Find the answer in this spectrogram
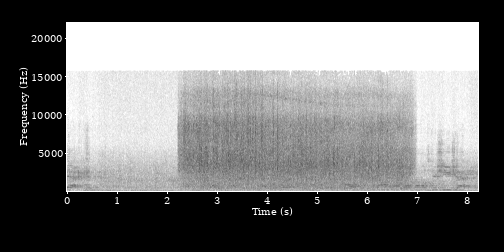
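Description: Turbodiesel race truck passing close to a trackside microphone: a loud rushing of engine and tyres that comes in about two seconds in and cuts off sharply near the end, over a lower race-engine drone.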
